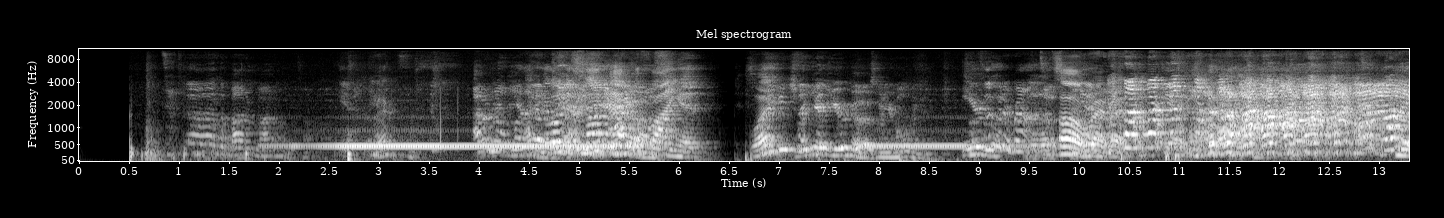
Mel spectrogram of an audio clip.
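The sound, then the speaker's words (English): A steady telephone dial tone hums for a few seconds, breaks off, then returns briefly with keypad presses as Seth Rogen's phone number is dialed on the Mutiny Radio Show, all under lively overlapping voices and laughter. “Who's the one with Seth Rogen's phone number?”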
